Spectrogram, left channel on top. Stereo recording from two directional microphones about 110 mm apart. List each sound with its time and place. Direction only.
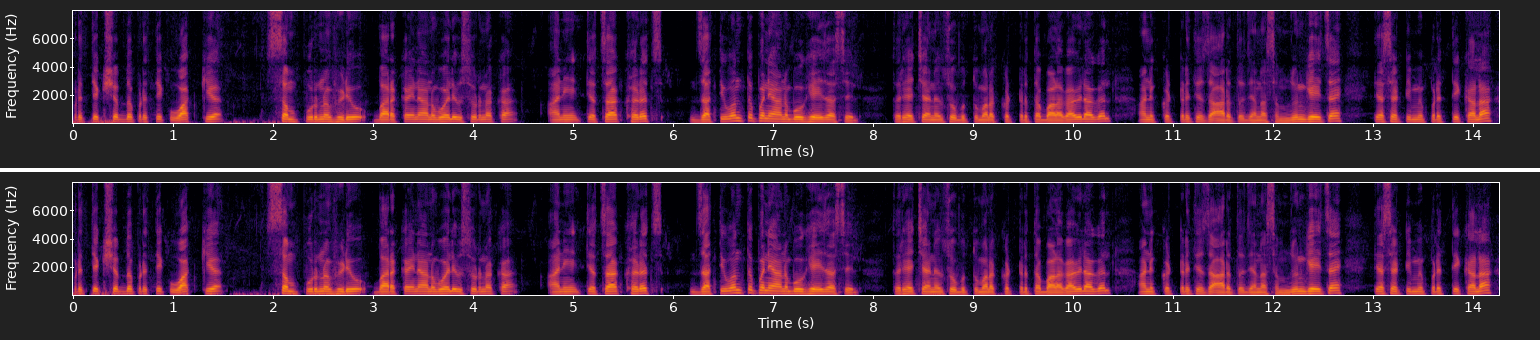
0.0 s speech: 30° right (ahead or behind)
